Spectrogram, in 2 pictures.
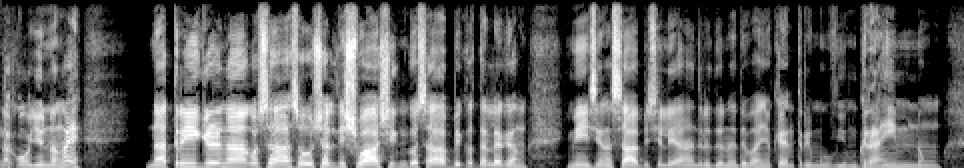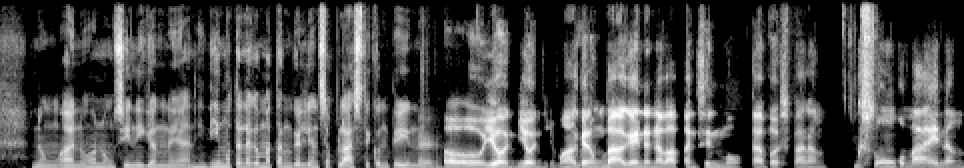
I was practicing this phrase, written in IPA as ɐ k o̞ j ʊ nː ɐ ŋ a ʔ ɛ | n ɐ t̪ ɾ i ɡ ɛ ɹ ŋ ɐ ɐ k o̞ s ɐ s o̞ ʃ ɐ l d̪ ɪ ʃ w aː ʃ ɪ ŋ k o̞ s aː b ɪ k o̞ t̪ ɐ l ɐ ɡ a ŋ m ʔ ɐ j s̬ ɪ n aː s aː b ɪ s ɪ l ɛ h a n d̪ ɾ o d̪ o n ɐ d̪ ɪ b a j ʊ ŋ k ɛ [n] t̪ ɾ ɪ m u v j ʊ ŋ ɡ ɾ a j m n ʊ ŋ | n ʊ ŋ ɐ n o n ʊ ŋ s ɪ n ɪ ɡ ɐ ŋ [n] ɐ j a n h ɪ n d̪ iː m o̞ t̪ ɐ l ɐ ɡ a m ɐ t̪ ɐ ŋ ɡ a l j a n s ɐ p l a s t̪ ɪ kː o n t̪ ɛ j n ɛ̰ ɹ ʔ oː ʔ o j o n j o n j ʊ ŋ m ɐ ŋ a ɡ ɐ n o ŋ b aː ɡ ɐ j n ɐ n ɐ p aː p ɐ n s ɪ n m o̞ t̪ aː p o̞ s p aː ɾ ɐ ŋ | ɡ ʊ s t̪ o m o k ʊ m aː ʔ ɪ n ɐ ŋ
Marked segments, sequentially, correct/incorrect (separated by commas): correct, correct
